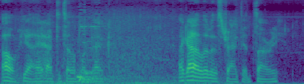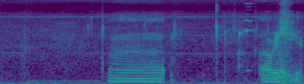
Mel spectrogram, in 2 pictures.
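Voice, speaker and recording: A man's voice: fairly low pitch, fairly even intonation, a little slow, pauses often. A man giving casual gameplay commentary, rambling and thinking aloud as he plays. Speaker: gaming streamer. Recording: noisy mic with game sound.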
